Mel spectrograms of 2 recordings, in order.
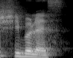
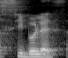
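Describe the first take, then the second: First: The word begins with an sh sound. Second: The word begins with an s sound. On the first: This is the standard pronunciation. "Normalement, en hébreu, ça se dit" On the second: This marks a speaker of another group. "ils prononçaient ça Siboleth avec un se"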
